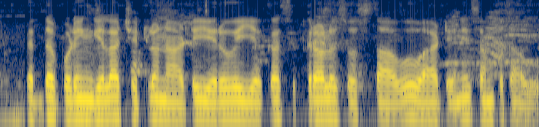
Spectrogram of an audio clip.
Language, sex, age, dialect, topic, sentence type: Telugu, male, 46-50, Southern, agriculture, statement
